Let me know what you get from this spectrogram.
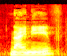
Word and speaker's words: Nynaeve: It's been pointed out to me that I mispronounced the name of a very major Robert Jordan character. Whose name is actually pronounced? – Nynaeve.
